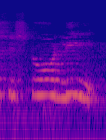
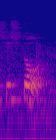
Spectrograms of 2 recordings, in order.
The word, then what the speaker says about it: systole: So we have to, and also the diastole and systole. It's not diastole and systole, like we know from similar spelling of the last syllable.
